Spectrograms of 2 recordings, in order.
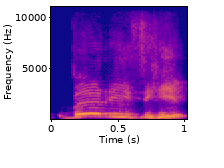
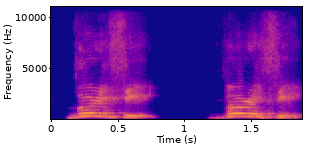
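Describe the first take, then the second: First: "Where is he" in three separate words, sounded h; wrong way. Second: "Where is he" linked as "ve-ri-zee"; corrected linking. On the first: Teacher showing how people ask, wrong way. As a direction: keep "Where", "is" and "he" apart. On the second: Teacher modelling the question, corrected linking. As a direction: run "Where is he" into one word, no h. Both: Shown as a demonstration.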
